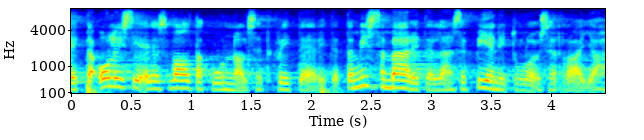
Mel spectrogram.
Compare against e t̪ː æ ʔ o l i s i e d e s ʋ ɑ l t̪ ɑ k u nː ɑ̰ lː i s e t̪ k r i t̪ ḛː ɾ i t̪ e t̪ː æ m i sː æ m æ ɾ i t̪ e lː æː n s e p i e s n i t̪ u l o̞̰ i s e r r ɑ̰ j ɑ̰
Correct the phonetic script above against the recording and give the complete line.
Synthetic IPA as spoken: e t̪ː æ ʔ o l i s i e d e s ʋ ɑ l t̪ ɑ k u nː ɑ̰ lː i s e t̪ k r i t̪ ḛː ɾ i t̪ e t̪ː æ m i sː æ m æː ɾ i t̪ e lː æː n s e p i e n i t̪ u l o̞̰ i s e r r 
